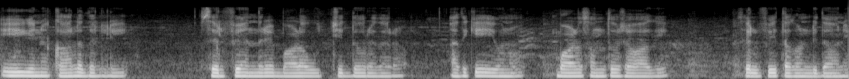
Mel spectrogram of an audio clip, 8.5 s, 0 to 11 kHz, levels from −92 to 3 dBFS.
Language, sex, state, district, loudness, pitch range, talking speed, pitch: Kannada, male, Karnataka, Bellary, -17 LUFS, 135-145 Hz, 90 wpm, 140 Hz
